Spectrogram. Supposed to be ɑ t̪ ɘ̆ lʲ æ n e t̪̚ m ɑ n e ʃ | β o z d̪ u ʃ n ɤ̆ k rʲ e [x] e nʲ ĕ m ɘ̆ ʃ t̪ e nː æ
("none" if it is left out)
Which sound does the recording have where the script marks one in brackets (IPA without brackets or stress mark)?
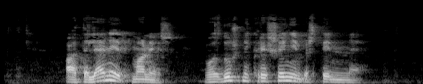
ʃ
